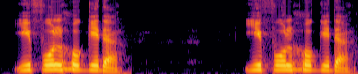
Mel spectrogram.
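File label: "yefulhoketv", Muscogee word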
